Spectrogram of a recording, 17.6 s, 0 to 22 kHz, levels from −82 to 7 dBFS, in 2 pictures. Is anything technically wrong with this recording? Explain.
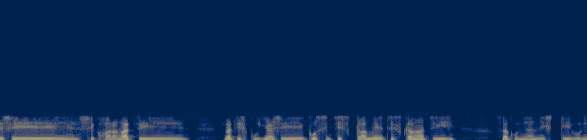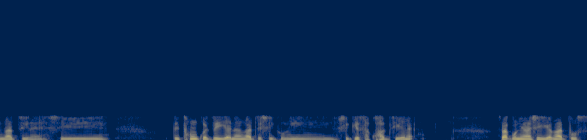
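Yes. Throughout the speech, the signal has passed through an AMR narrowband mobile codec. That codec rebuilds the voice from a vocal-tract model excited by a few pulses per short subframe. Nothing above 3.8 kHz survives, so the speech sounds boxed-in and telephone-like. The coding damage is plainly audible as a buzzy, synthetic edge on the voice, which fits one of the codec's lower modes, around 7.4 kbps.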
